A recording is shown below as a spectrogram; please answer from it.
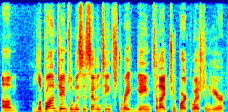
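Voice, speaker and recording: A man anchoring a sports news segment in a measured, newsy way, asking long questions. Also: high-pitched, no room sound. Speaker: studio anchor.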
